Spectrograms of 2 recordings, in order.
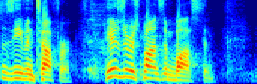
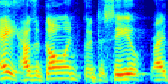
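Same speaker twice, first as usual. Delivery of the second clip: put-on friendly New York accent; 2 semitones lower than usual. Demonstrating meeting someone at a party in new york, in a new york accent. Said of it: "I'm going to do the New York accent".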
